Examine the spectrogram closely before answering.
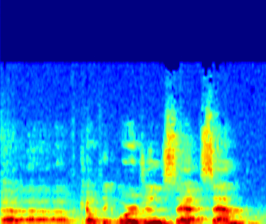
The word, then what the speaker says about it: Samhain: the pagan feast of, forgive me if I mispronounce this, since I'm not of Celtic origin, Samhain, how do you say it? Samhain.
